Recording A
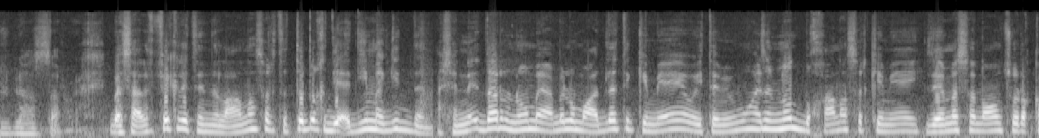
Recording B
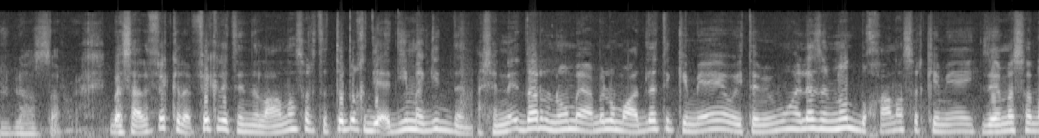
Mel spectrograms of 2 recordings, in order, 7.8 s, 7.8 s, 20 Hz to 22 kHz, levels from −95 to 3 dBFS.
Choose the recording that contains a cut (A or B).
A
